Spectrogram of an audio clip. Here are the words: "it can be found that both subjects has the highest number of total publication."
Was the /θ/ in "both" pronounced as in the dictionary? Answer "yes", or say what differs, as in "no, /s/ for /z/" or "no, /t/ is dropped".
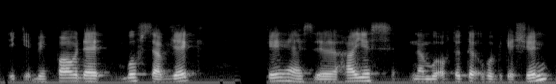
no, /f/ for /θ/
